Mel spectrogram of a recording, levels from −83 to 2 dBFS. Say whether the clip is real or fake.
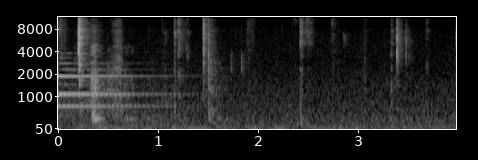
real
